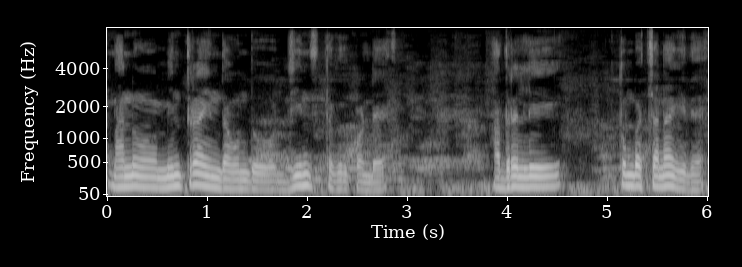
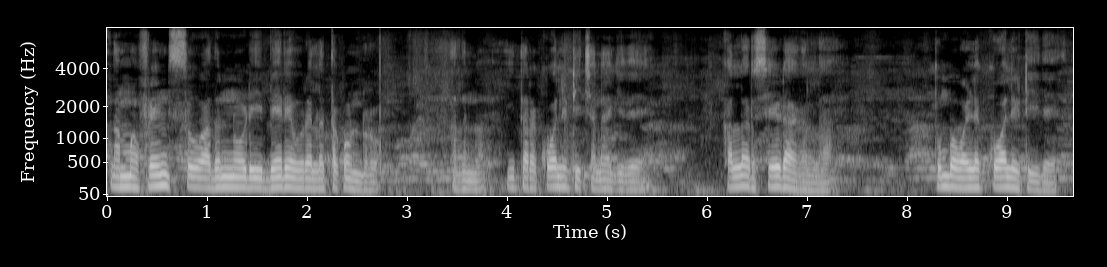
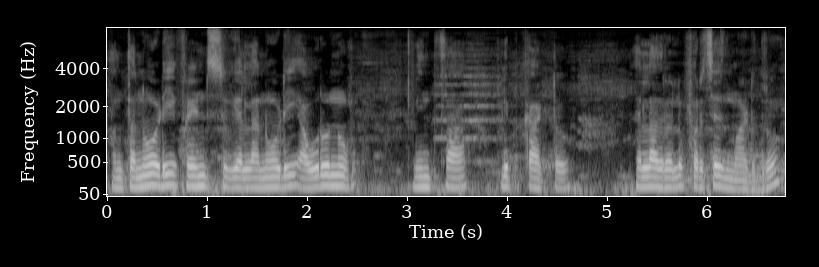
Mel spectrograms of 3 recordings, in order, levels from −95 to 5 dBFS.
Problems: background sounds at intervals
